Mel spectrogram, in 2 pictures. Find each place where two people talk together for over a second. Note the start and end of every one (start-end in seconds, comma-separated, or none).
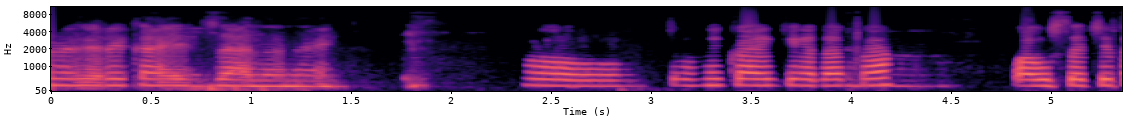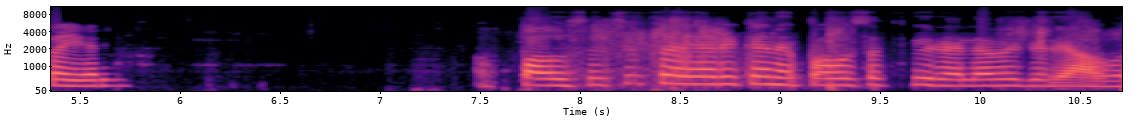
none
